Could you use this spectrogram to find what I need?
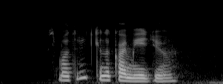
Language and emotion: Russian, neutral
